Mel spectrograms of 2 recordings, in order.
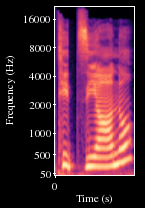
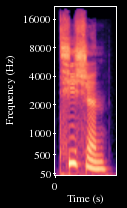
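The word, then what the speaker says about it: Tiziano: تیتزیانو و چلیو معروف به تیتزیان در ایتالیایی، تیشن انگلیسی و تیسیان در تمام منابع فارسی.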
